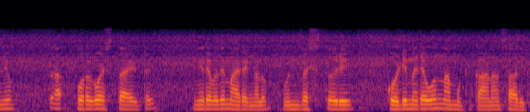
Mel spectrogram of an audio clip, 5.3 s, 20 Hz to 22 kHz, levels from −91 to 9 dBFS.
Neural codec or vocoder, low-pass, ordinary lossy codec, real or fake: codec, 16 kHz, 16 kbps, FunCodec, trained on Chinese and English, 50 frames a second; none; none; fake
